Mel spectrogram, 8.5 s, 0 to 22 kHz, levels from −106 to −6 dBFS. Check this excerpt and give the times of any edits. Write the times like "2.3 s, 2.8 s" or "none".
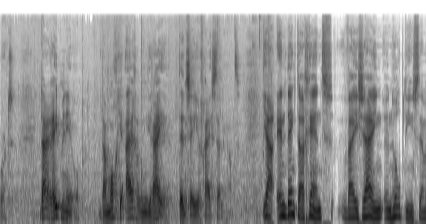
5.2 s, 6.6 s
